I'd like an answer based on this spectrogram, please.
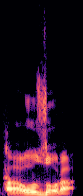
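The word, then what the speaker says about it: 青空: How do you say this? You say, aozora.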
